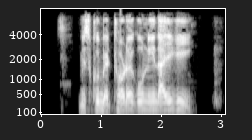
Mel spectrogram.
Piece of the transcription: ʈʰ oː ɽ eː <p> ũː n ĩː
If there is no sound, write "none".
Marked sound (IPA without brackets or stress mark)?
k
